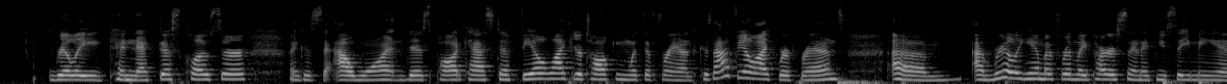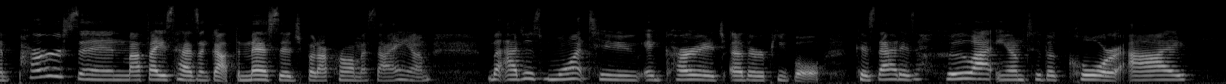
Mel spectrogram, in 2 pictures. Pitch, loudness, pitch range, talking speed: 215 Hz, -32 LUFS, 205-235 Hz, 165 wpm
